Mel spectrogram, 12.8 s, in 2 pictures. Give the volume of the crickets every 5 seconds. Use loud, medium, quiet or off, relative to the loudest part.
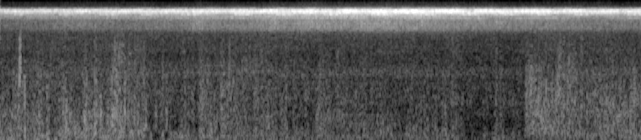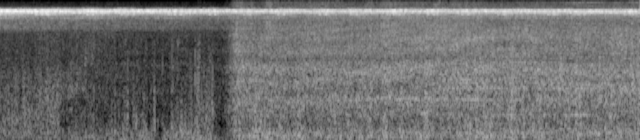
loud, loud, medium.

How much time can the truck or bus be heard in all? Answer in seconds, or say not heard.
13 s.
